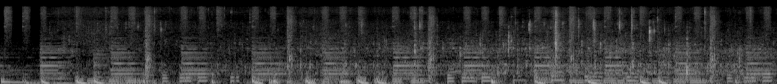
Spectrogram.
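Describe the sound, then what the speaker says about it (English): Goan beef croquettes deep fry in a pan of hot oil, with dense, continuous bubbling and crackling full of sharp pops, close and fairly loud, with no one speaking. "Now I'm going to leave the croquettes inside to get deep fried."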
